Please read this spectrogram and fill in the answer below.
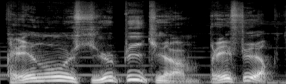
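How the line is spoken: Fat man drawling. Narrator (Russian): протянул толстый

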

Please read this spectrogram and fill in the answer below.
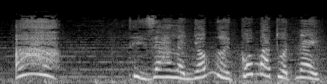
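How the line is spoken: Exclaiming. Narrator (Vietnamese): Nhược Khắc Lâm kêu lên

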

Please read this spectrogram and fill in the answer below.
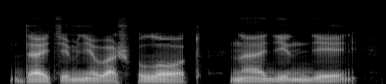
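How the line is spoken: Muttered. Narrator (Russian): пробормотал русский

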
